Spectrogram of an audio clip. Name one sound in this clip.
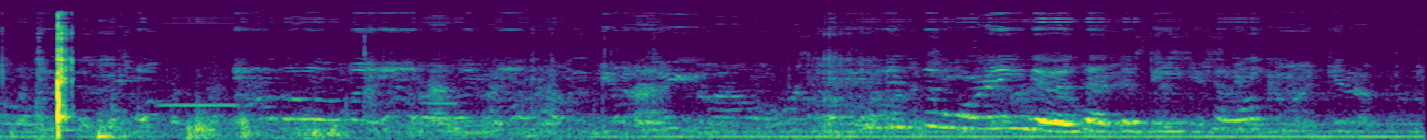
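A dog whines and howls in drawn-out, wavering moans close by.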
